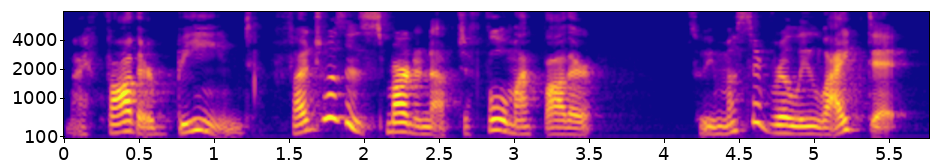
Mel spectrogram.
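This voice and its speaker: A woman's voice: medium pitch, bright, forceful tone. A woman storyteller reading a children's book aloud as scripted narration.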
